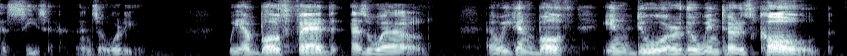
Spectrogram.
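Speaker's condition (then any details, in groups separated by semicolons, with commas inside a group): No condition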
